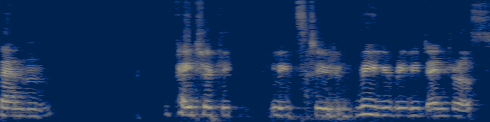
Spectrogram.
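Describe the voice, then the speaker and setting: A woman's bright, sharp voice with a German accent, very slow and flat in a monotone, broken by long, frequent pauses. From Germany. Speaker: feminist activist. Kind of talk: podcast interview. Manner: halting, many fillers.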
